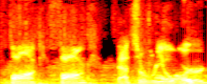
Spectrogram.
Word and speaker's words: phonk: Uh okay, spell it again. P H O N K. funk.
